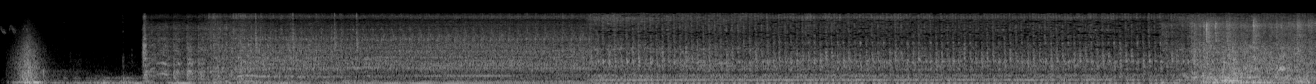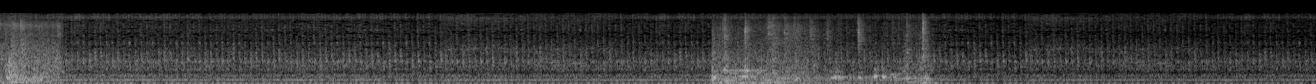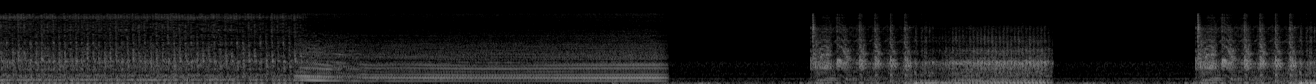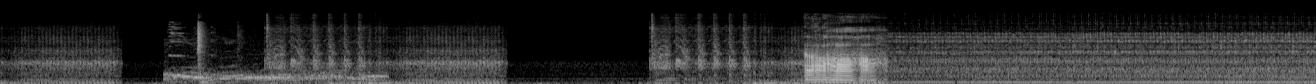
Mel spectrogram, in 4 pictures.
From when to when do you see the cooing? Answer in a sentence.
You can hear the cooing from 11.6 to 13.8 s, from 20.2 to 22.6 s and from 41.1 to 43.4 s.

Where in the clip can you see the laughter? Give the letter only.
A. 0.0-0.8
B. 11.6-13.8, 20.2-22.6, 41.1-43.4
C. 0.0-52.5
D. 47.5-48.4
D.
